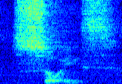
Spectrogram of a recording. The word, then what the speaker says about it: Seuss: long-winded or abstruse well my dad always said it's pronounced soys and since he knew German I figured he was precise and since Seuss could be insightful while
